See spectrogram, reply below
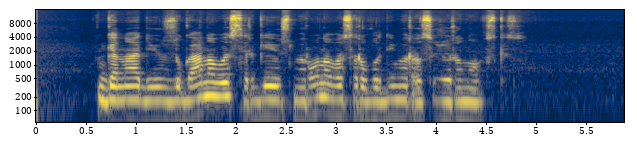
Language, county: Lithuanian, Panevėžys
